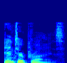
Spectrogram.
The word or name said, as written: enterprise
